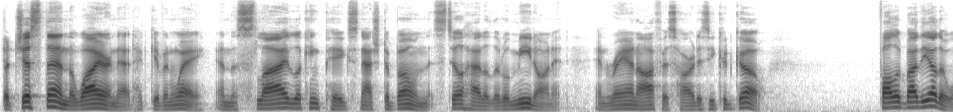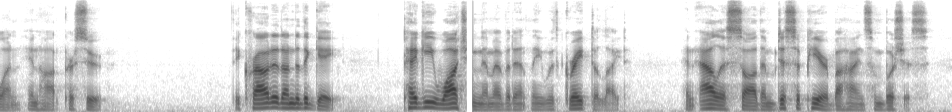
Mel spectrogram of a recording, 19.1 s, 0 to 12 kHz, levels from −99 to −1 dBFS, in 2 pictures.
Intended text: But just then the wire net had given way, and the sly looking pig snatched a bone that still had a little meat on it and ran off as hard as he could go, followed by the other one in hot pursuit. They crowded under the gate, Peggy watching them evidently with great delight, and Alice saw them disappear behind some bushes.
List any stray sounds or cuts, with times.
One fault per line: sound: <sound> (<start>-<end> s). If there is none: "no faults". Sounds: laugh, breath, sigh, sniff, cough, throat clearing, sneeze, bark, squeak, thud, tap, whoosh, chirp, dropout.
sound: dropout (14.2-14.3 s)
